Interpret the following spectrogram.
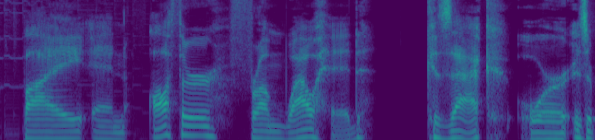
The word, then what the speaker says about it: Khazak: So like I said before the intro, we are joined on this episode by an author from Wowhead, Khazak, or is it pronounced Kazakh? It's usually pronounced Khazak, but I don't think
